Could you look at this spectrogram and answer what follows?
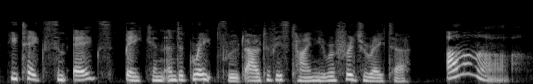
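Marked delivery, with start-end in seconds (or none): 4.4-5.0 very slow, swooping, put-on English accent. Narrator reads Jack offering breakfast to someone just awake, in an English accent. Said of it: "Jack says in an English accent".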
